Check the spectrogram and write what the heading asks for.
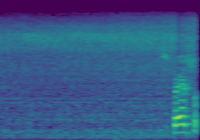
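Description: Rattlesnake buzzing its tail rattle: a steady, fairly faint high-pitched hiss, with a man starting to speak near the end.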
